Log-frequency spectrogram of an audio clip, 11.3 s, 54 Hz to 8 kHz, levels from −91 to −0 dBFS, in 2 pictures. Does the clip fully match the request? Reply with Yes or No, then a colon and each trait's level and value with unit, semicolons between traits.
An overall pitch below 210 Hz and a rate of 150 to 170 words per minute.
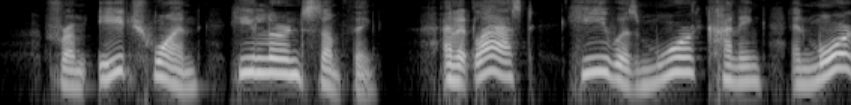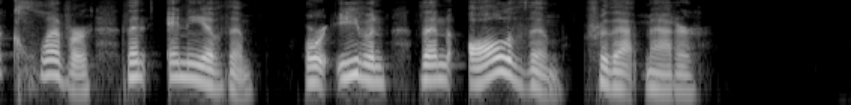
Yes: medium, 185 Hz; average, 155 wpm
